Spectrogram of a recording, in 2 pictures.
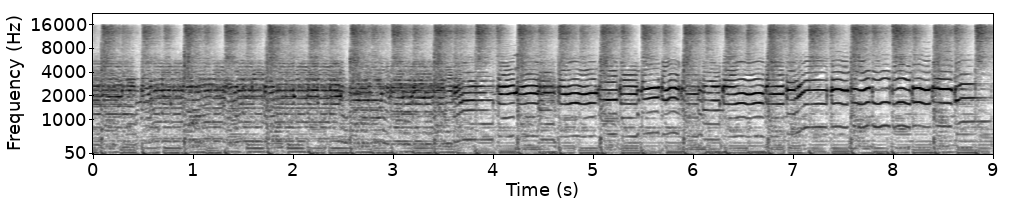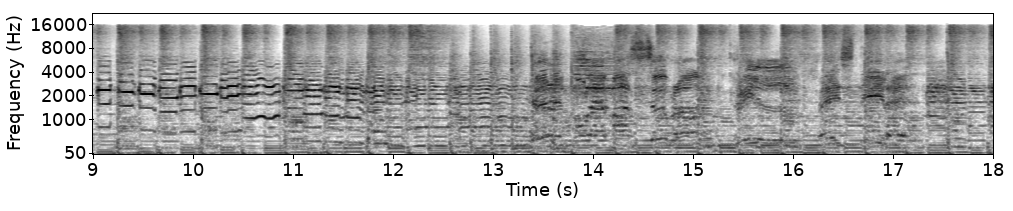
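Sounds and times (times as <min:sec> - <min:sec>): bass: 0:00.0 - 0:18.0
electric guitar lead melody: 0:00.0 - 0:18.0
steady drum beat: 0:00.0 - 0:18.0.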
